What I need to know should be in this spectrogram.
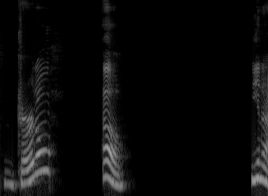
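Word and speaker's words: Gödel: as a side note there is an uh umelot two dots over the o in his name and is pronounced girdle oh you know how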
